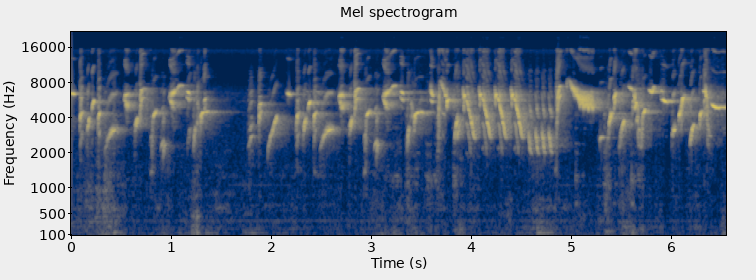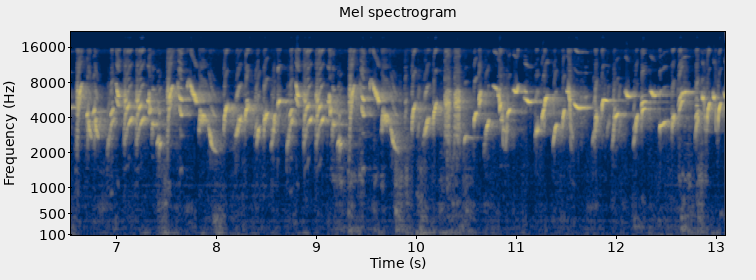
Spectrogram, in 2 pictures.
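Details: In a breeding setup, a male European goldfinch sings to a female in a long, almost unbroken stream of bright, twittering high notes, fast trills and rattling chirps. The song barely pauses for over thirteen seconds.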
